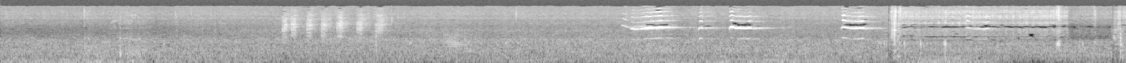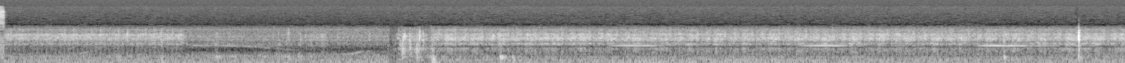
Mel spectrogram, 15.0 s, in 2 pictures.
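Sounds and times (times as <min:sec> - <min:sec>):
faint outdoor background: 0:00.0 - 0:15.0
bird calls: 0:01.8 - 0:03.2, 0:04.1 - 0:07.0.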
